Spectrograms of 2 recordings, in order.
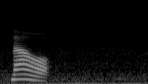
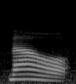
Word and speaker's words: Nao: No, Google, how to pronounce Japanese names. Here we go. Now. Is that not what I said? Now.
